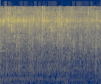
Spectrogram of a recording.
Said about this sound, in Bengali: সব একসাথে নাড়তে নাড়তে পেঁয়াজ এভাবে ভাজা হয়ে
